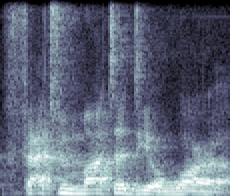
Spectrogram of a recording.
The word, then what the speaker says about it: Fatoumata Diawara: And there's also a track called De Soleil featuring a lovely artist, Fatoumata Diawara, I believe is how you say her name, but Fatoumata is just absolutely exquisite on this track.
